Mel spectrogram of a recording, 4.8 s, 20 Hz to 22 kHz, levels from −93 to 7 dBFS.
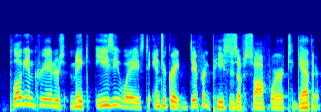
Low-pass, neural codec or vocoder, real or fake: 7.2 kHz; codec, 16 kHz, 4 kbps, X-Codec, HuBERT features, trained on general audio; fake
